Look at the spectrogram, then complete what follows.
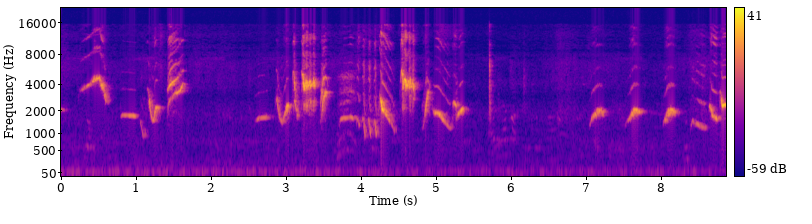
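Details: White-rumped shama in breeding condition, a captive bird kept indoors, singing a varied song of loud whistled notes, sweeping slurs and rapid trills, with a run of short rising whistles repeated near the end.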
